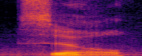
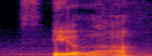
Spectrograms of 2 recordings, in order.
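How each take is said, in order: First: The name is said as one short syllable. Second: The name is said with two syllables. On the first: This is how the written name looks. "when you read that name, it sounds like it should be saying Seal" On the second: This is how the name is actually pronounced. "I don't think I've ever heard it pronounced like that"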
